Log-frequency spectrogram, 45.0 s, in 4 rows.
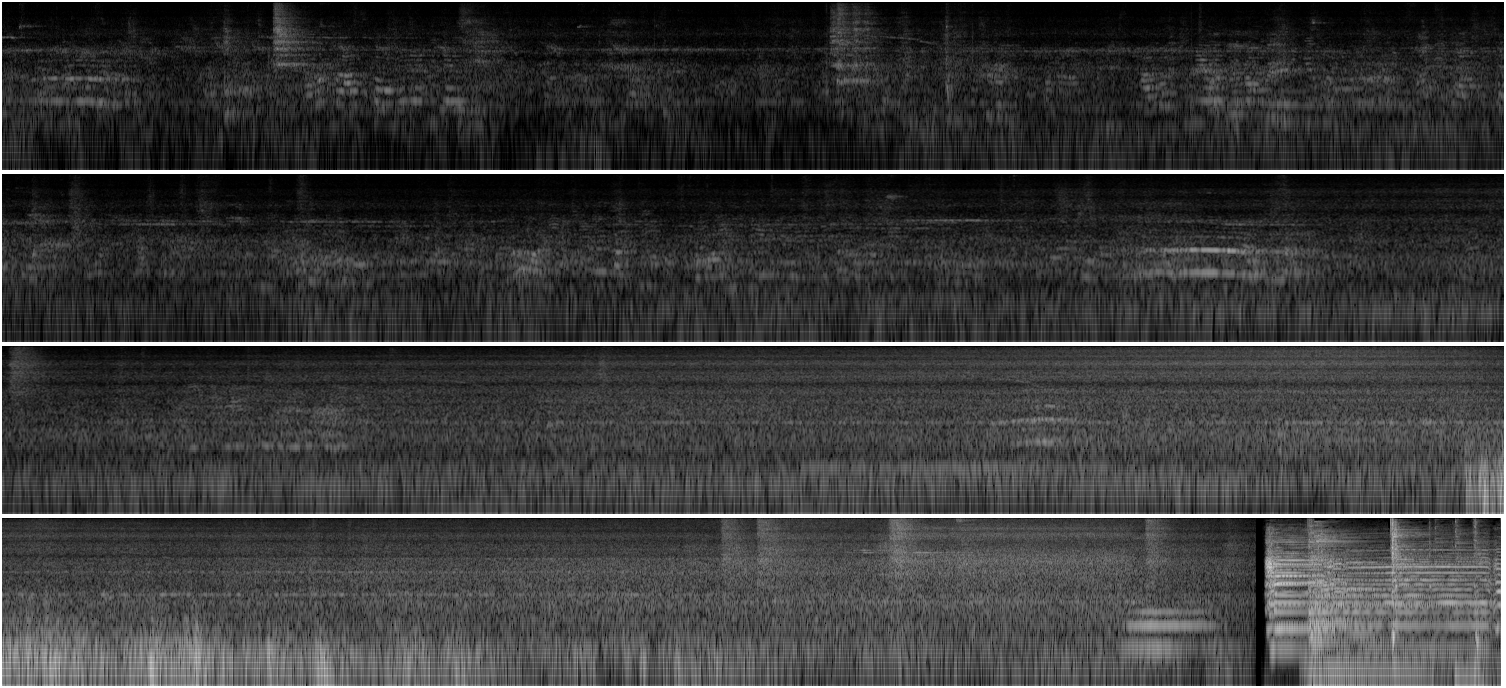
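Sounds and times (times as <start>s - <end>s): train rumbling: 7.0s - 45.0s
music: 43.3s - 45.0s.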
